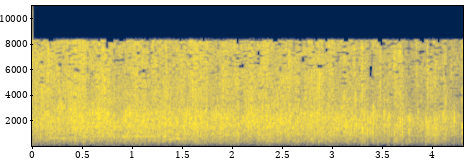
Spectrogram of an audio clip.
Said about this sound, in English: Thanks, kids. Let's give them a round of applause, everyone.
